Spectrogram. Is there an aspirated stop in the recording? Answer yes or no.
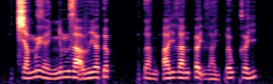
no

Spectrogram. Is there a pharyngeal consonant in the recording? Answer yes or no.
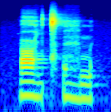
yes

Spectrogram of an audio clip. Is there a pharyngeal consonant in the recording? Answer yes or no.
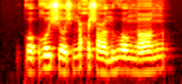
yes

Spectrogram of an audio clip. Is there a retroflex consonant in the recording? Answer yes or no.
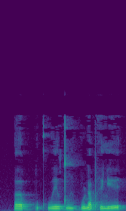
yes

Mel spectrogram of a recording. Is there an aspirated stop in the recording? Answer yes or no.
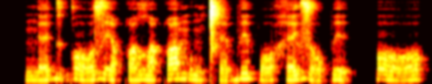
yes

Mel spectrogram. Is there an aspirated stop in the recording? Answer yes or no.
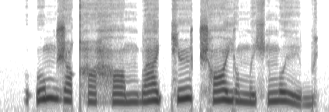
yes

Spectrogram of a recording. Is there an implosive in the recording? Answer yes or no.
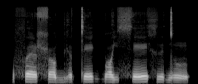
no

